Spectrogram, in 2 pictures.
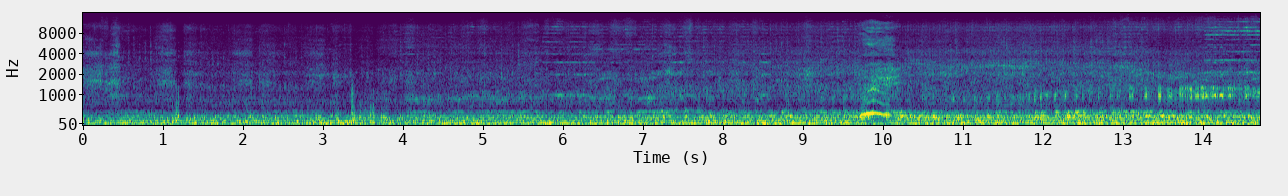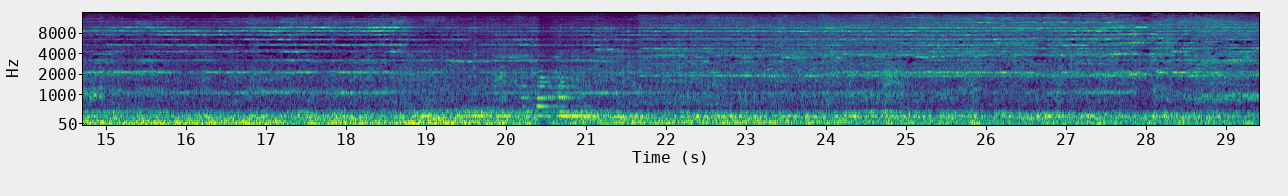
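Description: Freight train led by two diesel locomotives rumbling slowly past at close range, wagons rolling behind them. From about halfway through, the wheels squeal on the rails with several high, steady tones.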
